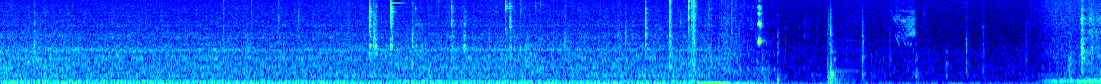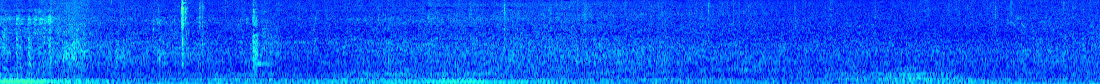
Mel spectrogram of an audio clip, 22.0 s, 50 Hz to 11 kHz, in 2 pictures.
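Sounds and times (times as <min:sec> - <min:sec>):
car engine running: 0:10.3 - 0:13.4.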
